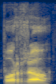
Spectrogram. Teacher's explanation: I think I hear a long final O here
